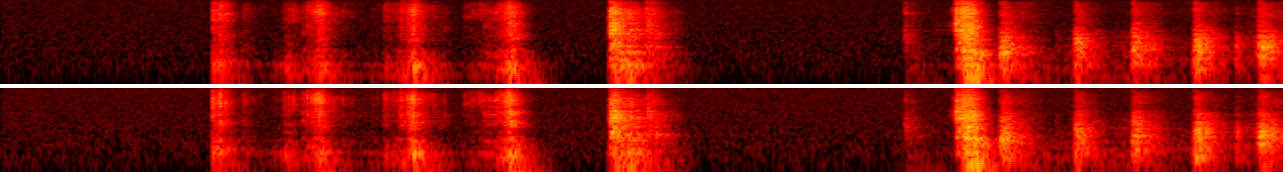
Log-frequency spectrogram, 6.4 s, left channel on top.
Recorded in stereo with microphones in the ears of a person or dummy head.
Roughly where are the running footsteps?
Centre.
